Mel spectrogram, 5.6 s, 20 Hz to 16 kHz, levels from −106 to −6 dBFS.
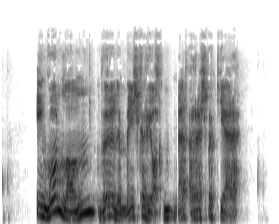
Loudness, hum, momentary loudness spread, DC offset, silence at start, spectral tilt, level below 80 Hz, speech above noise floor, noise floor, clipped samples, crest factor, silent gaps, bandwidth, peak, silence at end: -21 LUFS; none; 10 LU; under 0.1%; 0.75 s; -6.5 dB/octave; -64 dBFS; 65 dB; -85 dBFS; under 0.1%; 14 dB; none; 7.6 kHz; -6 dBFS; 0.8 s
